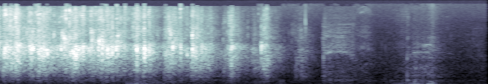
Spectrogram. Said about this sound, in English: Give the Lord a clap real quick before I finish.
